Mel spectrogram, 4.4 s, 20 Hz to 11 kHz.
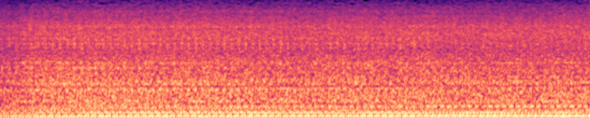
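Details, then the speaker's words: Norwood LumberMax HD38 sawmill engine, newly assembled: smooth idle with centrifugal clutch holding the blade still, then throttle raised slowly; steady drone firms up evenly, blade starts spinning at about 2300 rpm, no misses or knocks; normal clutch engagement. "ah listen to that there's a nice smooth idle and the centrifugal clutch is doing its job because the blade is not spinning and we'll bring the throttle up real slowly"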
